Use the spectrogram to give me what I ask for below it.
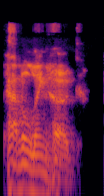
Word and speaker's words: Patalinghug: Paddling Hug.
